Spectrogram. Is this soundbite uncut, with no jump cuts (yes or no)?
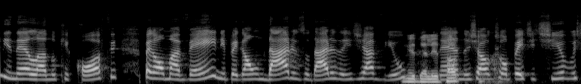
yes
